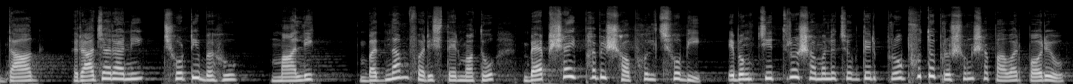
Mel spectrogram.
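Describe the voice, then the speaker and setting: Reverberant, lively woman narrator. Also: medium pitch. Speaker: radio show host. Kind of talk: scripted narration. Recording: long reverb on the voice.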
